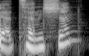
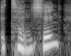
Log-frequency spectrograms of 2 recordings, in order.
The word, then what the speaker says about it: attention: Now, you start with a schwa sound, and then second syllable has a short e sound, 10, and then last syllable is tion. What do we remember with tion? It is pronounced as shun, shun. Okay, shun. Again, shun. So this phrase is, I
